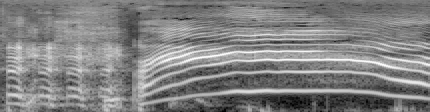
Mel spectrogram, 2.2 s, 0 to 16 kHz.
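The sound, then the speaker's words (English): A person vocally imitates two cats howling: a short burst of garbled voice, then one long, loud, drawn-out wail that holds steady and slowly sinks in pitch. “Yeah, it's like I'm up at 4 in the morning in my Bushwick apartment instead of two howling cats.”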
